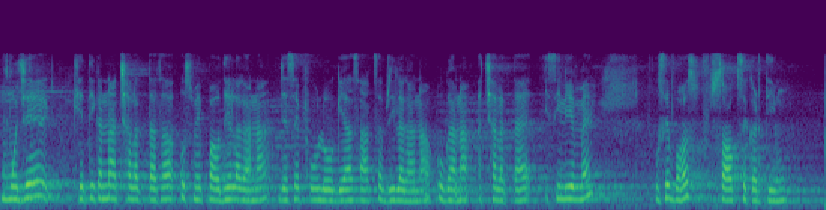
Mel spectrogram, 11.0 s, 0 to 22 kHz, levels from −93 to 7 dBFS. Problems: none marked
